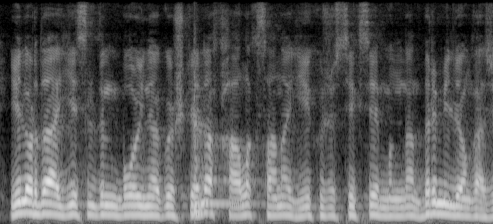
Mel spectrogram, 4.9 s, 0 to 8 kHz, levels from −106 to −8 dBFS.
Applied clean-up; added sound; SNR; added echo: none; Snare drum; 14 dB; reverberation time 0.9 s.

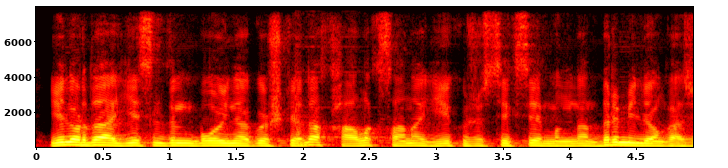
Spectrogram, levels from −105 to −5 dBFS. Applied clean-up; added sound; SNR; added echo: neural separator model SepFormer DNS4.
